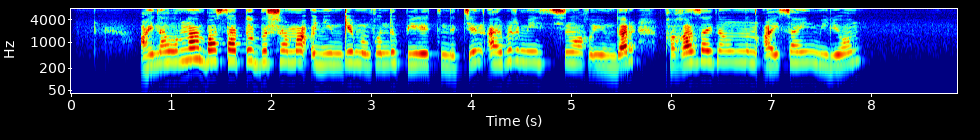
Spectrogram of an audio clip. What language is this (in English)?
Kazakh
